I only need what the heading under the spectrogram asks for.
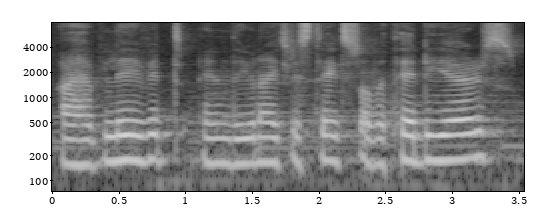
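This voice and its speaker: A man delivers a composed, formal statement in a very dark, mellow voice. His pitch stays flat and steady throughout. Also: measured pace, faint music behind. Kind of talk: interview testimonial.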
